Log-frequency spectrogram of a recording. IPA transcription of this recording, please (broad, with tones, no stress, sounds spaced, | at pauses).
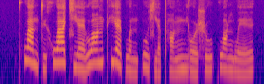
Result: kʰ w a˥˨ n t̪ y˩ x w ä˦ t͡ɕ j ɛ˨˩ l w ɑ˦ ŋ pʰ j ɛ˥˨ p w ə˨˩ n p u˥˨ ɕ j ɛ˩ pʰ ɑ˨˦ ŋ m j o˨˩ ʊ̯ ʂ u˨˦ k w ɑ˧ ŋ w e˨˦ ɪ̯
